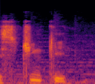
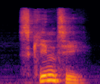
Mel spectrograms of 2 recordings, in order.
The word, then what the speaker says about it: Skinty: Que não é stinky. É. Skinty. Skinty.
